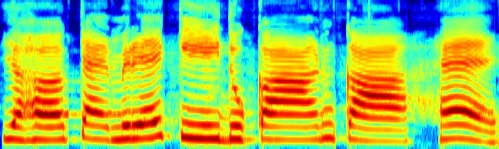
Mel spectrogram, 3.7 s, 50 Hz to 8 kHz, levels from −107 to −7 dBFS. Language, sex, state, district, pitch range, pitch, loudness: Hindi, male, Madhya Pradesh, Dhar, 250-275 Hz, 260 Hz, -12 LUFS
